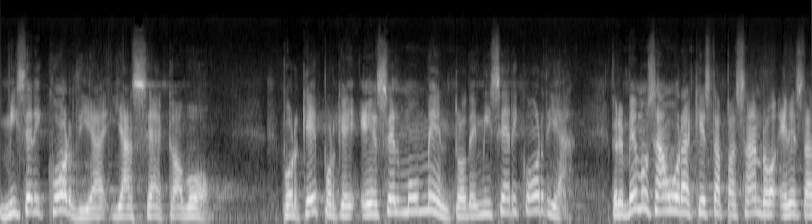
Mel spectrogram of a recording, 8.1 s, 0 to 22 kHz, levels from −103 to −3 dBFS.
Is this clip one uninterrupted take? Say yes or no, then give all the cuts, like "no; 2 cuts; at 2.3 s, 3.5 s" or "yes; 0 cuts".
no; 1 cut; at 2.7 s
